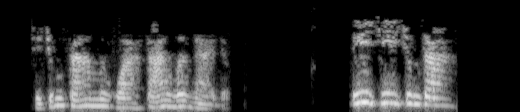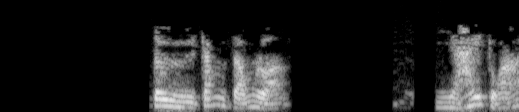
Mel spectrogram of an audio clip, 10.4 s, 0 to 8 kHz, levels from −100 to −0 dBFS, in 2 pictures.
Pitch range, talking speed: 135-220 Hz, 110 wpm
